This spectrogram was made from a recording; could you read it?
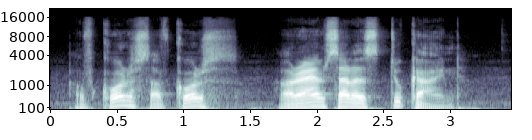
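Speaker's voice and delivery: put-on Indian-accented voice. Narrator voicing the coffee shop owner's reply: Apu impression. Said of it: "Doing my best Apu impression".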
